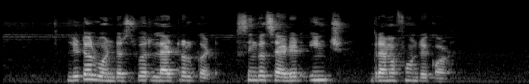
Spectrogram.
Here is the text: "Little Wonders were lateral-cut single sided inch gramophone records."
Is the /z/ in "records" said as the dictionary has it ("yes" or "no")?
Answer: no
